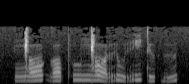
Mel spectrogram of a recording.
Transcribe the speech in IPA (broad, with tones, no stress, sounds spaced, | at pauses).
ŋ͡ǁ ɔ˧˥ ɡ ɔ˧˥ pʰ u˥ ŋ͡ǁ ɔ˥˨ r u˥˨ r i˥ t ɯ˧ ɠ ɯ˧˥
